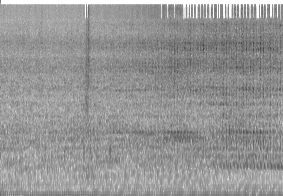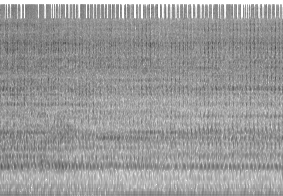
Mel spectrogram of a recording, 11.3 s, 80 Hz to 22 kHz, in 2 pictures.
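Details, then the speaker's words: Chevy 4.3L V6 swapped into a Willys Jeep CJ5, timing set about 4° before top dead center: even, settled idle with steady low pulse, no misfire or pinging; a tab may rub the bottom pulley; normal idle. "I'll fire it up you can see how much R how much better it runs see the oil pressure and everything"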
